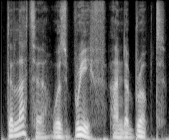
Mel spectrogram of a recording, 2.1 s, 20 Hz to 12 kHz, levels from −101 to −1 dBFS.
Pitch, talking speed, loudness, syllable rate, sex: 110 Hz, 170 wpm, -18 LUFS, 4.4 syllables/s, male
